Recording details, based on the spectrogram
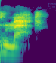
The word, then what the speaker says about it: MAAP: They're called MAP. It's spelled M-A-A-P.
